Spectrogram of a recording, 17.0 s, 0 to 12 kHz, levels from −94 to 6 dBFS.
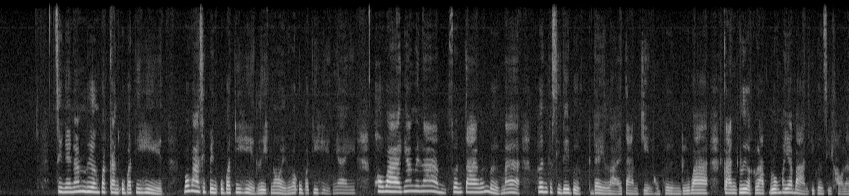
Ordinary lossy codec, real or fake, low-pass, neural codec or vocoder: none; real; none; none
